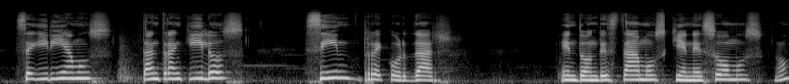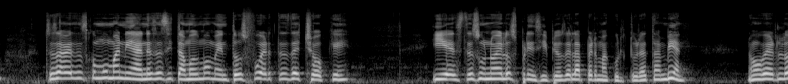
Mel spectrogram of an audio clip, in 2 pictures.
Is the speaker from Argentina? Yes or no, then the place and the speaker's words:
no; Choachí, Cundinamarca, Colombia; vengo desde Choachí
